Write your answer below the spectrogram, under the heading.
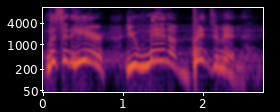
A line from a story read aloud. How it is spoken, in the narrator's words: shouted to his officers when he heard the news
